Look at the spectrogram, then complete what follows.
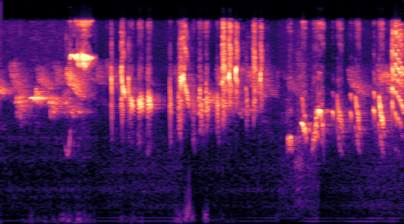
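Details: Recorded orange-headed thrush, used to train songbirds, delivering a rich medley of whistles, rapid twitters and harsher chattering notes without pause, a low background hum throughout.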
